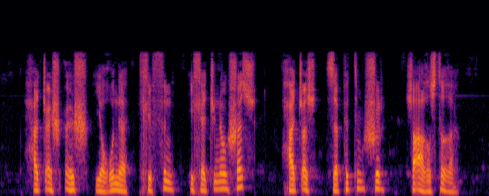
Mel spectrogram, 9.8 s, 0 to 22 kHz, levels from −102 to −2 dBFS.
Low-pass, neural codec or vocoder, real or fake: 7.2 kHz; none; real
